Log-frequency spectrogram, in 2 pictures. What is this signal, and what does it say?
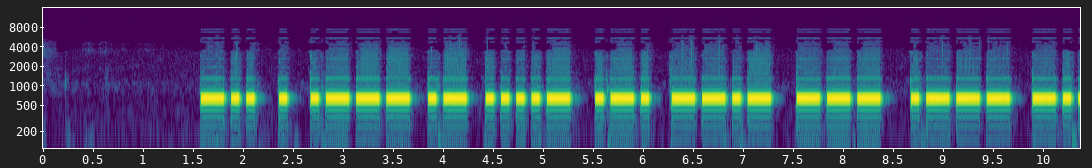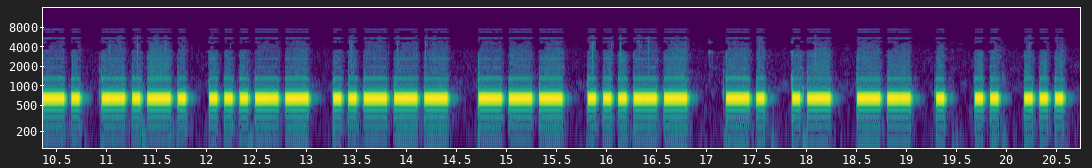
Morse code, heard as a keyed tone, about 16 wpm, 660 Hz. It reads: DE JA4RQO JCC32O3 NAME IS
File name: jh8cbh / 2022cw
